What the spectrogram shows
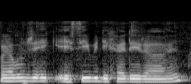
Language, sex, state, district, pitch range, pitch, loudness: Hindi, male, Arunachal Pradesh, Papum Pare, 135-150 Hz, 140 Hz, -13 LUFS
